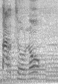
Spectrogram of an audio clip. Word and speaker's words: Daryono: Ini Darjono Daripin. Darjono Daripin, Daripin. ya. Tugu Darjono Daripin. Tapi orang sini mengatakan Tarjono. Tulisannya ejaan lama. Jadi Darjono sama Tarjono.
